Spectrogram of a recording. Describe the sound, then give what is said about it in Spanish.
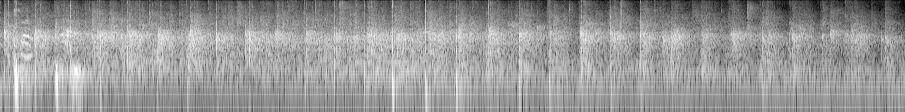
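An audience applauds loudly, a dense wash of many hands clapping that continues throughout and, near the end, settles into a more even, rhythmic beat of claps. “Fuerte aplauso.”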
